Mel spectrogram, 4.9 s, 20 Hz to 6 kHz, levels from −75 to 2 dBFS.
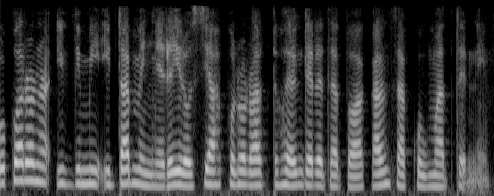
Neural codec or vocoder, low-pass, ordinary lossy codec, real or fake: codec, 16 kHz in and 24 kHz out, 0.6 kbps, FocalCodec, streaming, 2048 codes; 5.4 kHz; MP3, 48 kbps; fake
